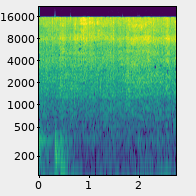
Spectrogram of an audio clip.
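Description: Pancake batter sizzles steadily in a hot pan, a continuous loud frying hiss with a brief scrape near the start, no voices.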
